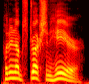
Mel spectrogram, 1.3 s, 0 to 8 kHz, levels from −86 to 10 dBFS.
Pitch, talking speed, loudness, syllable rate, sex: 170 Hz, 180 wpm, -16 LUFS, 5.5 syllables/s, male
